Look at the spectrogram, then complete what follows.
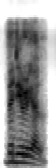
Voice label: "venereal", Indian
